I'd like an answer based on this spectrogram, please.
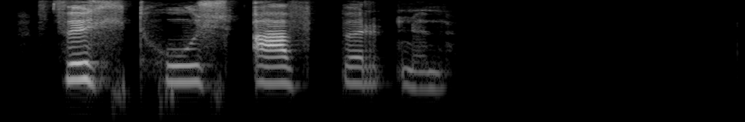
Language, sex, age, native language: Icelandic, male, 6, Icelandic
